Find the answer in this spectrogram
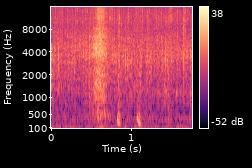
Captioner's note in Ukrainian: сміх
